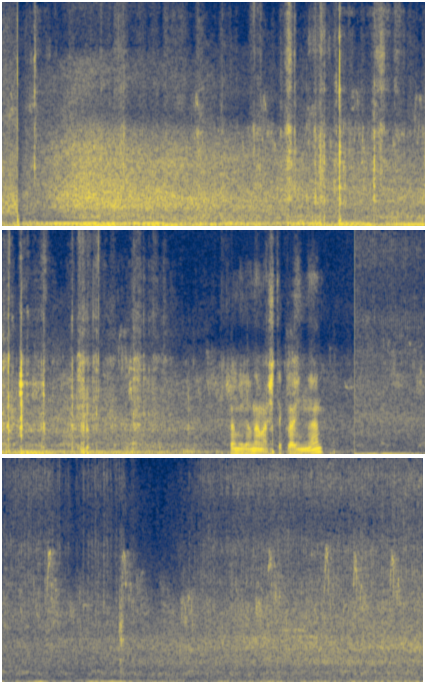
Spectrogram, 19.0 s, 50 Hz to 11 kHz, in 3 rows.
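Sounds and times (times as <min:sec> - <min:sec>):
car passing: 0:00.0 - 0:08.8.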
